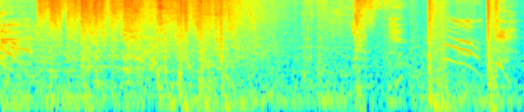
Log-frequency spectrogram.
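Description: Heavy blows land with sharp thuds and crashes.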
